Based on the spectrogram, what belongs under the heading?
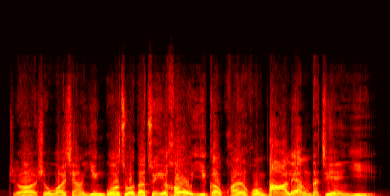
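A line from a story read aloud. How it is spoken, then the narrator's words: Shouting. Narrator (Chinese): 他喊道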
